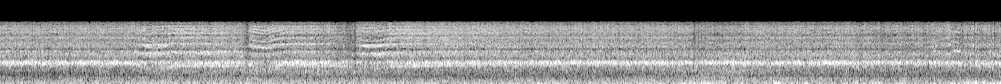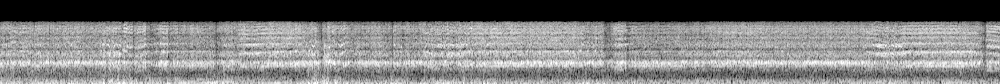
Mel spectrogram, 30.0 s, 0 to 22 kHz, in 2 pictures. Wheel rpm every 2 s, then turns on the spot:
230, 230, 220, 230, 230, 230, 230, 230, 230, 230, 230, 230, 230, 230, 220.
none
